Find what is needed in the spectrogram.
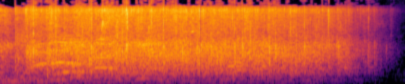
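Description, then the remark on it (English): A crowd at a political event applauds Abbott for talking about school vouchers and fighting woke ideology, steady dense clapping at a loud, even level for a few seconds before it quickly dies away. “Now, at that event, Abbott gets applause both for talking about vouchers and for fighting the woke ideology, right?”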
